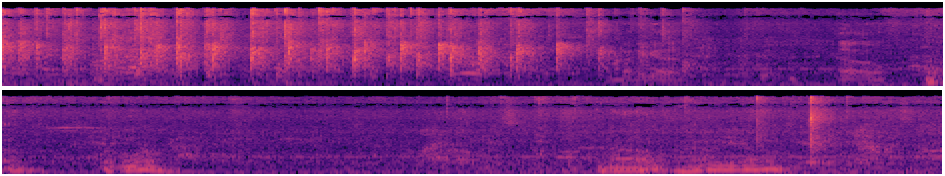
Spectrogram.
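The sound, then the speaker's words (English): A burst of audience applause welcoming the head coach of the Frederica Academy Knights, many hands clapping in a dense, loud patter for about four seconds, then fading away as voices begin talking over a quiet background. “So they just applauded for you.”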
